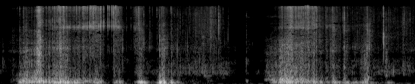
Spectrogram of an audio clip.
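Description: A utility knife blade scrapes the surface of a solid, partly shaved orange bar of soap held in one hand, shaving it into dry, crumbly flakes. Dense, crunchy scraping and crackling with a strong low-end body comes in two passes separated by a brief silence, with bright tearing texture on top.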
